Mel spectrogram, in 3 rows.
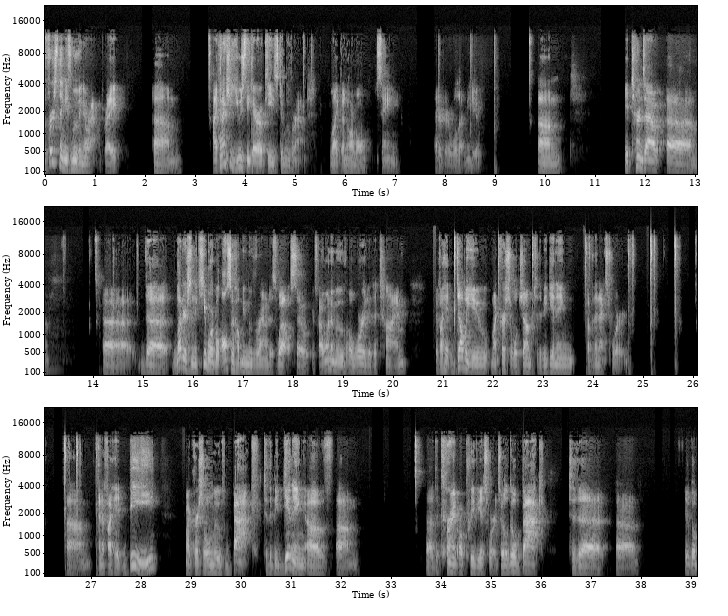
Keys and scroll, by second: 3.5 Down, 4.5 Right, 5.1 Right, 5.9 Left, 7.9 Left, 8.5 Down, 10.2 typing, 13.9 Up, 14.4 typing, 21.3 w, 25.1-27.0 typing.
